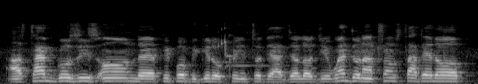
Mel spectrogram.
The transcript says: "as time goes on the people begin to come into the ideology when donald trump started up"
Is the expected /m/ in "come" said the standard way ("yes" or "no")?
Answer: no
